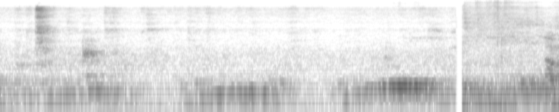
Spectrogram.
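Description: Soft, low cooing of a black racing pigeon repeats in slow rising phrases, fairly close, with light background noise and a brief dropout near the end.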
